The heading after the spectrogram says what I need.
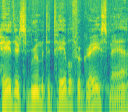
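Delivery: silky smooth, velvety, easy voice. Retelling the voice you heard in your ear while revving up in anger, silky smooth Kyle impersonation. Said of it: "Kyle's like silky smooth voice".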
